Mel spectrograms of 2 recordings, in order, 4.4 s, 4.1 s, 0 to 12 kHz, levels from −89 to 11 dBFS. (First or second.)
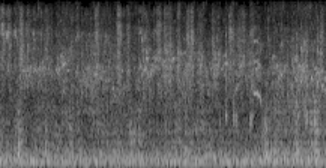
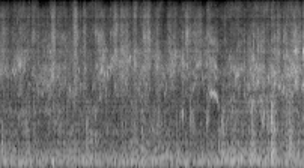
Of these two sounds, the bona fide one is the first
